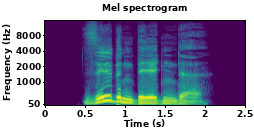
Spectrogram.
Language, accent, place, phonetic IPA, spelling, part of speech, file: German, Germany, Berlin, [ˈzɪlbn̩ˌbɪldn̩də], silbenbildende, adjective, De-silbenbildende.ogg
- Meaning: inflection of silbenbildend: 1. strong/mixed nominative/accusative feminine singular 2. strong nominative/accusative plural 3. weak nominative all-gender singular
